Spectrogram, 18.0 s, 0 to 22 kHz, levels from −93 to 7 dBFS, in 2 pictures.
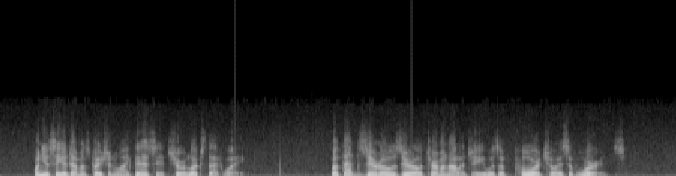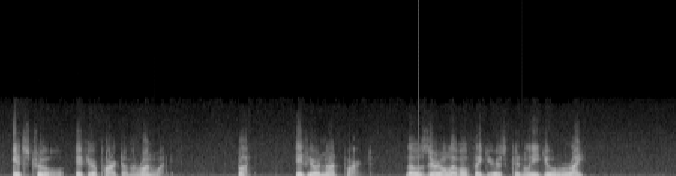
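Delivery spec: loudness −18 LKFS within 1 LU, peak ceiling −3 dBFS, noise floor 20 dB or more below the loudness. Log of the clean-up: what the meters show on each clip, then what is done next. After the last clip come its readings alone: number of dropouts 5; longest dropout 1.9 ms; integrated loudness −23.5 LKFS; sample peak −7.5 dBFS; target loudness −18.0 LKFS
→ repair the gap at 0:03.12/0:05.47/0:11.05/0:14.58/0:15.95, 1.9 ms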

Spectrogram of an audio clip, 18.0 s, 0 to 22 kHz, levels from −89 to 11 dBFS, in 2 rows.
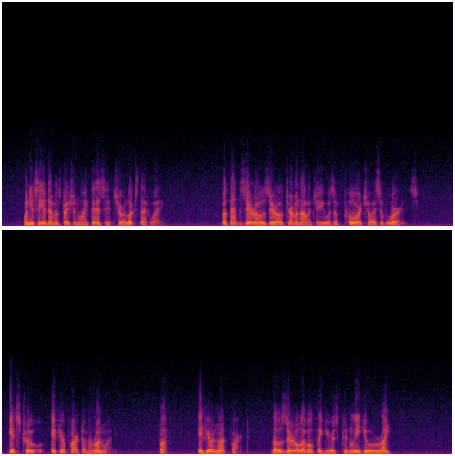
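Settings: number of dropouts 0; integrated loudness −23.5 LKFS; sample peak −7.5 dBFS; target loudness −18.0 LKFS
→ level +5.5 dB
brickwall limiter −3 dBFS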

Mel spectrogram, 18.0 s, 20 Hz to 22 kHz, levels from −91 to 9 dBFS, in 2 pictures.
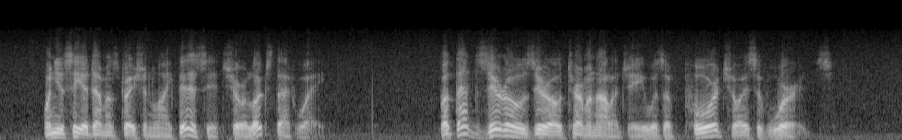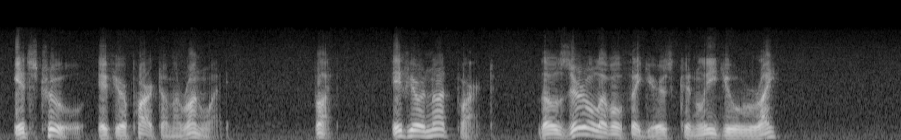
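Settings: integrated loudness −18.5 LKFS; sample peak −3.0 dBFS; background noise floor −53 dBFS

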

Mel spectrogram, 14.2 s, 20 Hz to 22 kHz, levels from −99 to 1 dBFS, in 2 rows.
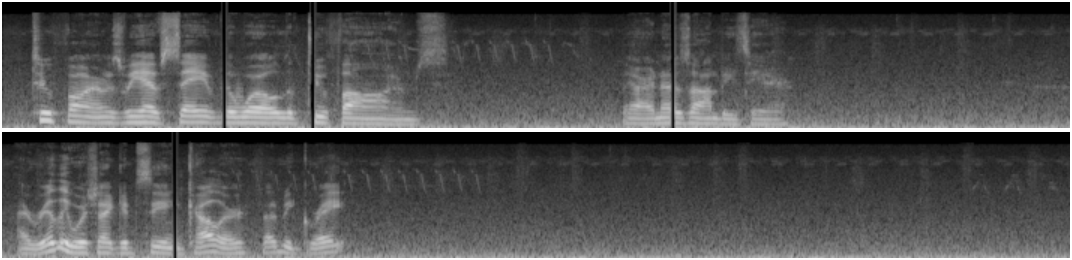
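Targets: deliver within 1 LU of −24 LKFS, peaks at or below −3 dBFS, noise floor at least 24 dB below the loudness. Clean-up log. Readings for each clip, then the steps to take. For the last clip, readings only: number of dropouts 4; longest dropout 33 ms; background noise floor −43 dBFS; target noise floor −51 dBFS; integrated loudness −26.5 LKFS; sample peak −8.0 dBFS; target loudness −24.0 LKFS
→ repair the gap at 0:01.46/0:02.05/0:04.45/0:08.25, 33 ms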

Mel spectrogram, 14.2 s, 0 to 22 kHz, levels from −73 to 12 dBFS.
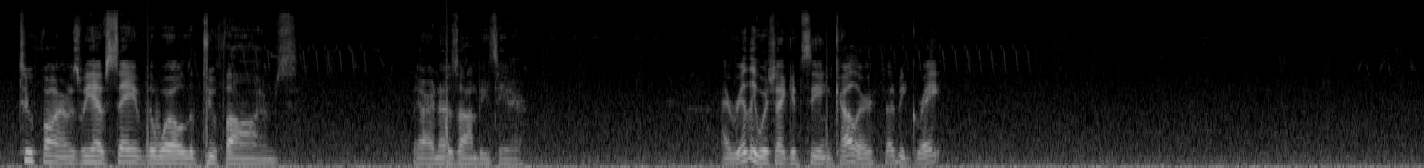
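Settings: number of dropouts 0; background noise floor −43 dBFS; target noise floor −51 dBFS
→ noise reduction from a noise print 8 dB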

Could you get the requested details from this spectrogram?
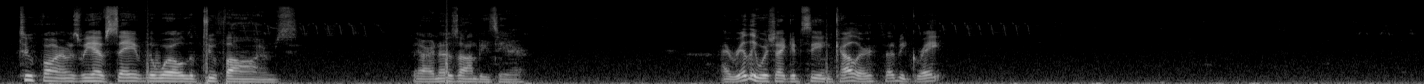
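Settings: background noise floor −51 dBFS; integrated loudness −26.5 LKFS; sample peak −8.0 dBFS; target loudness −24.0 LKFS
→ level +2.5 dB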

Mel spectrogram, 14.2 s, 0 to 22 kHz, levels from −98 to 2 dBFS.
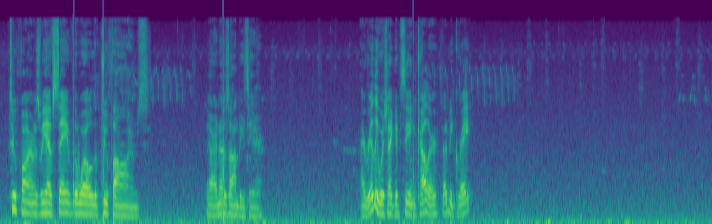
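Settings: integrated loudness −24.0 LKFS; sample peak −5.5 dBFS; background noise floor −48 dBFS

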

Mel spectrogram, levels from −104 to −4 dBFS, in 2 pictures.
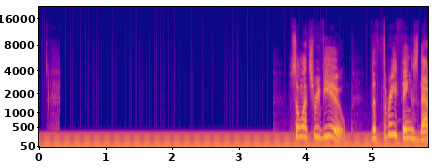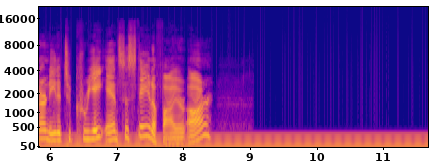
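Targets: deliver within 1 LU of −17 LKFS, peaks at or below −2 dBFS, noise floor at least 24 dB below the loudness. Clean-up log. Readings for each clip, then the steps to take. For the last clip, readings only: crackle rate 28 per second; mains hum 60 Hz; hum harmonics up to 300 Hz; level of the hum −35 dBFS; integrated loudness −25.5 LKFS; sample peak −8.0 dBFS; target loudness −17.0 LKFS
→ click removal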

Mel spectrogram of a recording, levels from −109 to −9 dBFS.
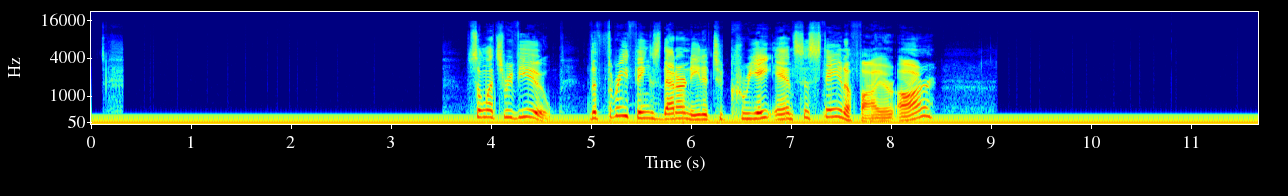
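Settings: crackle rate 0.086 per second; mains hum 60 Hz; hum harmonics up to 300 Hz; level of the hum −35 dBFS
→ mains-hum notches 60/120/180/240/300 Hz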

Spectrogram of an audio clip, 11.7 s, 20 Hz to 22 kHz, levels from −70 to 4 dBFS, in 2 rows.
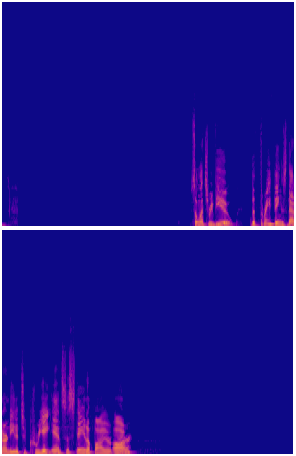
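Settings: mains hum none found; integrated loudness −25.5 LKFS; sample peak −8.5 dBFS; target loudness −17.0 LKFS
→ level +8.5 dB
brickwall limiter −2 dBFS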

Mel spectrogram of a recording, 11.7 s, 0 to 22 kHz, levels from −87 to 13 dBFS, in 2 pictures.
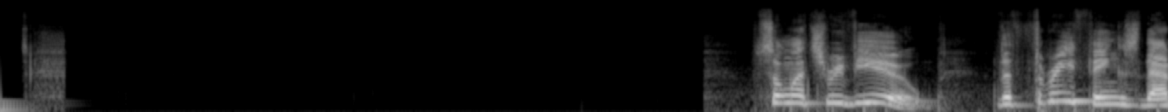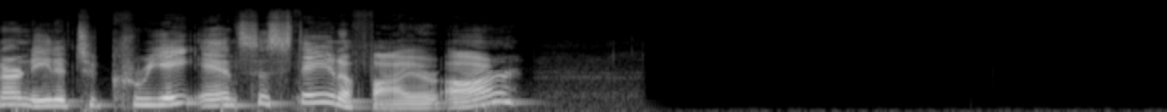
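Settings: integrated loudness −17.5 LKFS; sample peak −2.0 dBFS; background noise floor −81 dBFS

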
